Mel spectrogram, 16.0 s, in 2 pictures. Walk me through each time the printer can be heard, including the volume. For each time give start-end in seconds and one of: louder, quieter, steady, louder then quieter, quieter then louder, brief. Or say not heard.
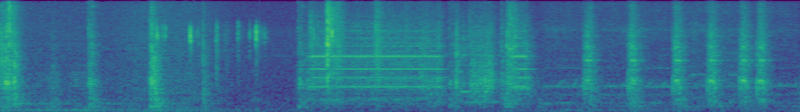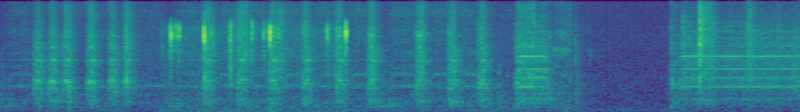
0.0-15.9 steady.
